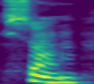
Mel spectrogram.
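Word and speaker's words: Psalms: Spelling देखिए, PSALAMS ये इसकी स्पेलिंग है, बट प्रोनाउंसिएशन होता है शाम।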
